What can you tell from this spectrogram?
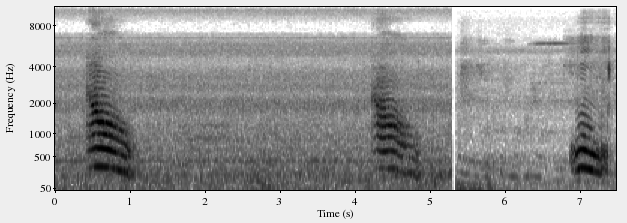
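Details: Three short descending meows, spaced several seconds apart, from a cautious rescued kitten aged a little over three months, with faint room hiss between cries.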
